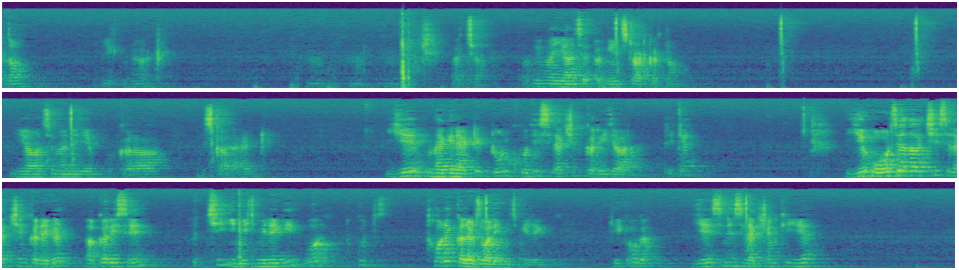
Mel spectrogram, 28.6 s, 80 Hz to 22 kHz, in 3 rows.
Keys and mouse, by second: 0.5-4.1 typing, 6.0 click, 21.6 BackSpace, 23.9 click, 26.4 click.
